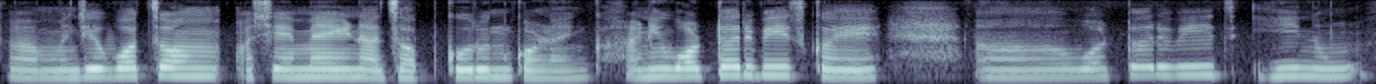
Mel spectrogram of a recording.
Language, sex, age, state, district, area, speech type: Goan Konkani, female, 18-30, Goa, Pernem, rural, spontaneous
